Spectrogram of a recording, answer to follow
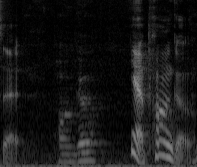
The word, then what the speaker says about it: Pongo: Pongo? Yeah, Pongo. But he thinks it's like Ponjo because his teacher's name is Ponja.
